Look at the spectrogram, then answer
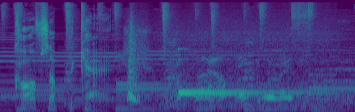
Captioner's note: air swoosh; doorbell ringing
